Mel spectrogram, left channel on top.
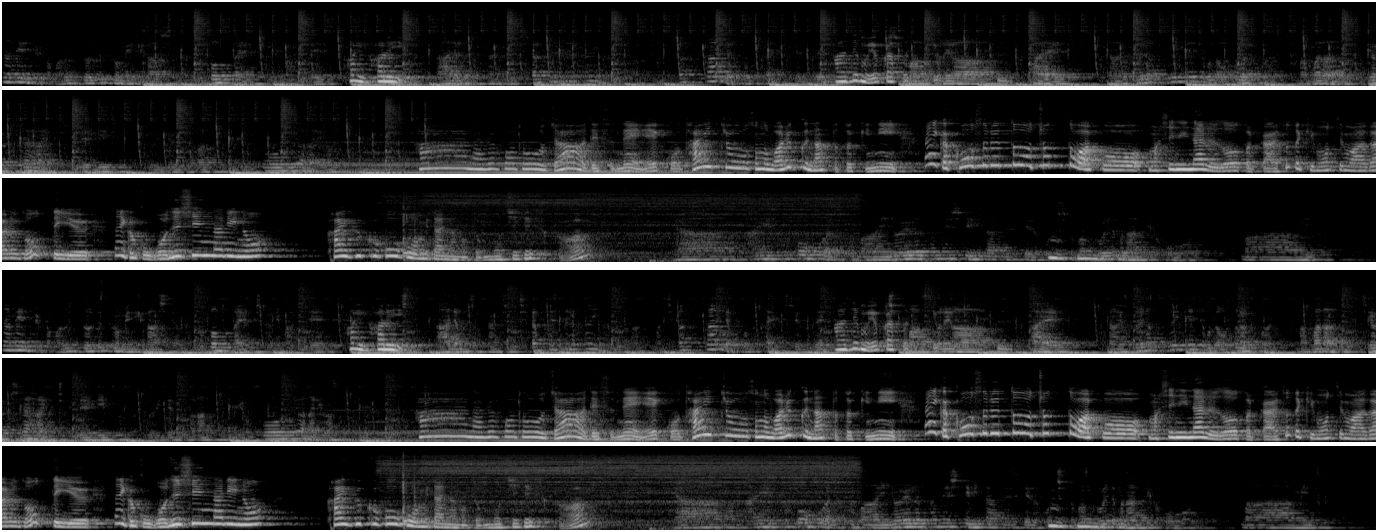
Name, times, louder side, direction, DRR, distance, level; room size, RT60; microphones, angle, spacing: voice 1, 0.0-3.5 3.8-4.0 4.3-8.2 9.0-9.9 10.3-10.6 11.1-14.9 15.2-17.1 17.4-17.9 34.2-39.4 39.9-40.8, right 1 dB, 60° right, 1 dB, 2.6 m, -40 dB
sound 1, 1.4-18.1, equal, 35° left, 1.6 m, -39 dB
voice 2, 3.5-4.0 8.3-9.1 10.0-10.1 17.9-30.1 30.7-33.4 37.9-38.5, right 1 dB, 15° right, 6 dB, 0.4 m, -25 dB
sound 2, 16.2-21.4, left 3 dB, 70° left, 1.0 m, -43 dB
filling the water, 30.9-37.2 37.7-37.8, right 5 dB, 90° right, 1.3 m, -44 dB
12.5 x 8.4 x 2.4 m, 1.0 s
head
